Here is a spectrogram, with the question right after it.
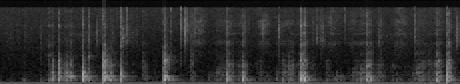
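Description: A metal palette knife scrapes and carves chunks off the end of a solid blue popsicle-shaped sidewalk chalk held at an angle on a plastic mat, and the powder piles up. Short, dry, crumbly scrapes and crunches sound in quick uneven bursts, with a few sharper snaps, all mostly low-to-mid in tone over a steady low hum.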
